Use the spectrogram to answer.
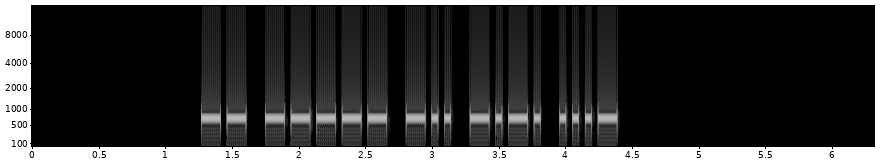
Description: Morse code, heard as a keyed tone, about 25 wpm, 700 Hz. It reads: M0DCV
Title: DXCC-100 Call Signs - 5 Characters - 25wpm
